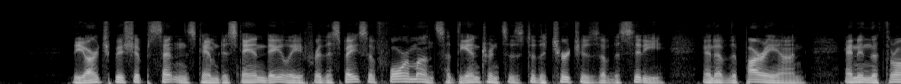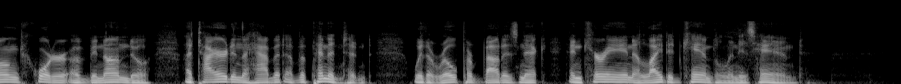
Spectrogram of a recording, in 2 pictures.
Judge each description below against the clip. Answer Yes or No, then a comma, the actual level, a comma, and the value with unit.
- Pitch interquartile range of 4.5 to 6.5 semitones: No, average, 3.8 semitones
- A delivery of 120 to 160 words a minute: No, average, 180 wpm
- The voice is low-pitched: Yes, very low, 95 Hz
